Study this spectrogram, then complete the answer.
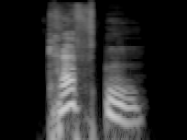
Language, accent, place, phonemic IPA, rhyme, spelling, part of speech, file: German, Germany, Berlin, /ˈ kʁɛftn̩/, -ɛftn̩, Kräften, noun, De-Kräften.ogg
- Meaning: dative plural of Kraft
